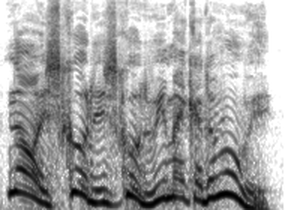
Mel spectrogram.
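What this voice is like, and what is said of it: Comedy Italian accent. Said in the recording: “I don't mean to do him in a comedy Italian accent.”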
